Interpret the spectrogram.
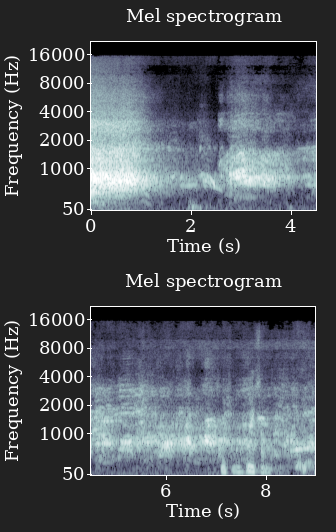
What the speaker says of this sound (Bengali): তাকবীর পড়ুন, লিল্লাহি তাকবীর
